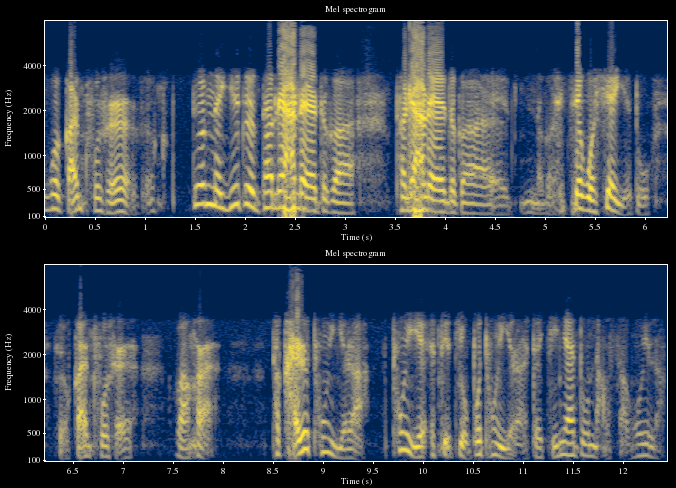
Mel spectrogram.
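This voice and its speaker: A woman's voice: sits low, expressive, normal speed, fairly bright tone, no room sound, highs cut off. Stammering older woman. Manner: hesitant, stammering, evasive. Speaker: caller. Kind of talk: call-in radio conversation.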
